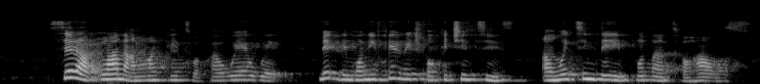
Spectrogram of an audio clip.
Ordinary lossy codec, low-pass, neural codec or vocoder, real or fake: none; none; codec, 16 kHz, 2 kbps, FreqCodec, larger model; fake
